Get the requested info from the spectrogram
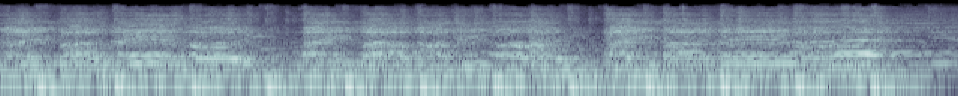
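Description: Georgian folk ensemble singing in several-part harmony over instrumental accompaniment, with a steady low beat running under the voices.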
